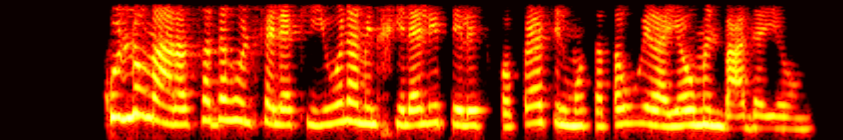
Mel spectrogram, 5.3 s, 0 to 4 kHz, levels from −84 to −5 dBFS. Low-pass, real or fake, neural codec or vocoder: 3.6 kHz; real; none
